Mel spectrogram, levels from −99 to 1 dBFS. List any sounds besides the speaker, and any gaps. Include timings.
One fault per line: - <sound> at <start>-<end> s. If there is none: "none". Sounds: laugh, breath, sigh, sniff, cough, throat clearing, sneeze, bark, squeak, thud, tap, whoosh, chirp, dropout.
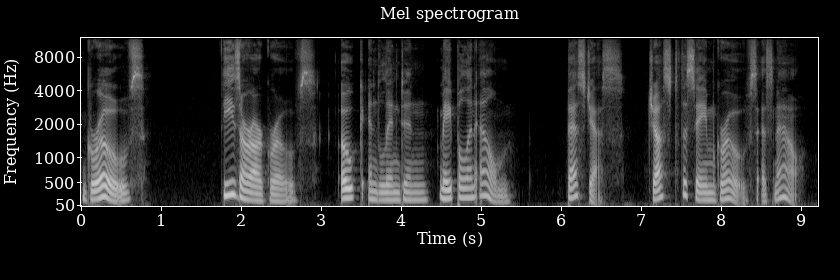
none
